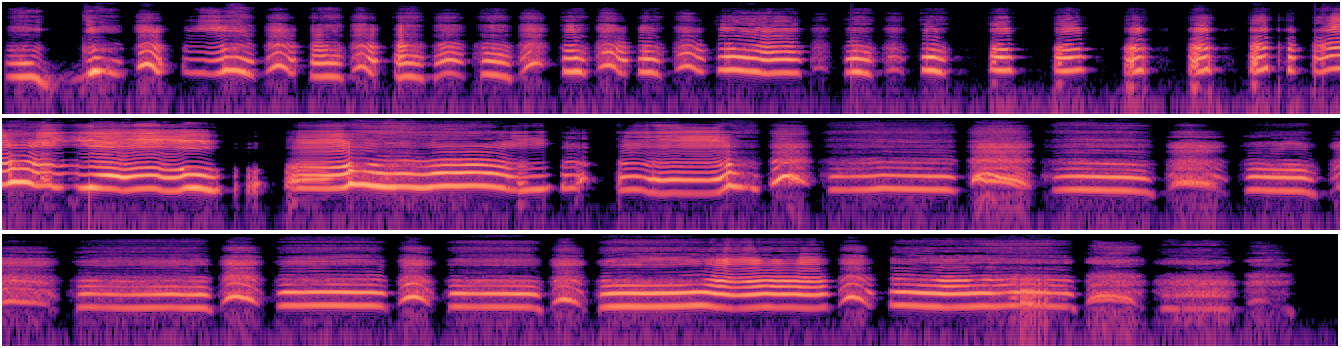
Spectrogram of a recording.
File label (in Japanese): 絶頂まで, ASMR; イクたびにわけて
